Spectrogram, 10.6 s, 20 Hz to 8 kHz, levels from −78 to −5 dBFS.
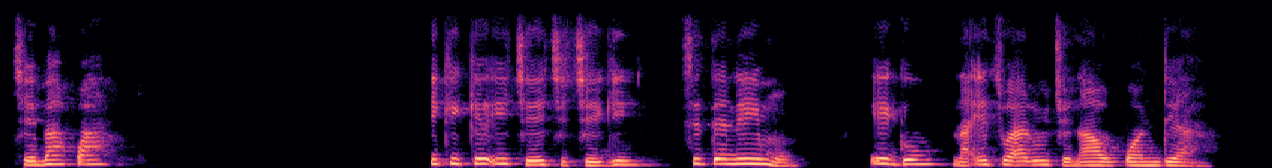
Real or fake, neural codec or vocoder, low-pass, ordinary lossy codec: fake; vocoder, 44.1 kHz, 128 mel bands, Pupu-Vocoder; 7.2 kHz; none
